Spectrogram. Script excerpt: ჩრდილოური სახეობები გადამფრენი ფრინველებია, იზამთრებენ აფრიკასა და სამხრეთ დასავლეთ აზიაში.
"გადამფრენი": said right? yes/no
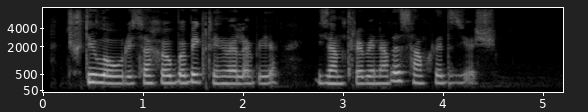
no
